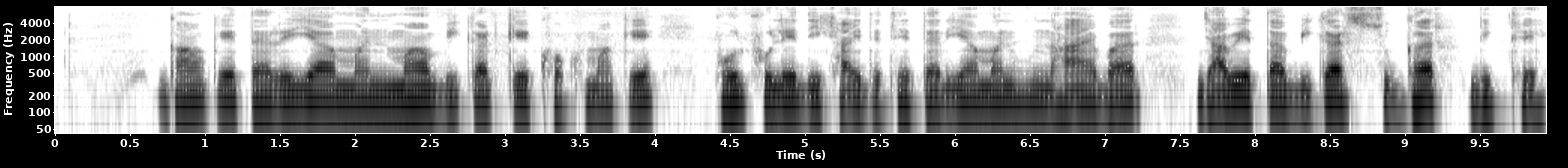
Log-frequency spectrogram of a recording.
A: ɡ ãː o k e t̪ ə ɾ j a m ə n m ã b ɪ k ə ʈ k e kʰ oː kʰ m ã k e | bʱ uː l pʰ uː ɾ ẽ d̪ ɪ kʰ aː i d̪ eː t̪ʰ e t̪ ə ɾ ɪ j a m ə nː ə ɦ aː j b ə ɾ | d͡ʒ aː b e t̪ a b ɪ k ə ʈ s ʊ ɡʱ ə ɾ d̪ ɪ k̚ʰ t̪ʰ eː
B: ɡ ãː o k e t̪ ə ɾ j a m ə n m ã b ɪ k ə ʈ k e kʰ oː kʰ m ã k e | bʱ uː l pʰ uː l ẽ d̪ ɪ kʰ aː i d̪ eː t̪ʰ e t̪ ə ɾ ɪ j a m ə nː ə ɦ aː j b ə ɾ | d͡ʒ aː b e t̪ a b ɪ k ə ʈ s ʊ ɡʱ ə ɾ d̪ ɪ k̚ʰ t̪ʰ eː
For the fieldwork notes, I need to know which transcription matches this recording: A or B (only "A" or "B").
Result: B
